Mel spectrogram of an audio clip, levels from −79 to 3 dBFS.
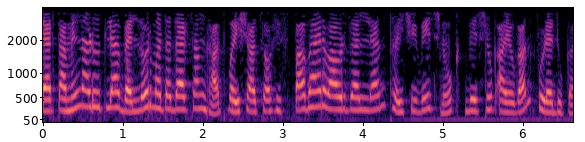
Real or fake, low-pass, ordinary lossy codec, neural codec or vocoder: real; 3.6 kHz; none; none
